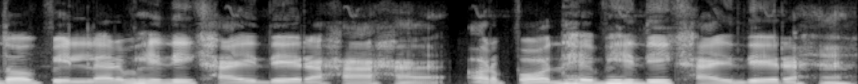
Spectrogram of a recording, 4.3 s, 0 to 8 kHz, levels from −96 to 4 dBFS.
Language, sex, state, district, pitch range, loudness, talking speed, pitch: Hindi, male, Jharkhand, Palamu, 125-145 Hz, -15 LUFS, 195 wpm, 130 Hz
